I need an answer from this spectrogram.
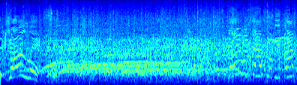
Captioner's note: cheers and applause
